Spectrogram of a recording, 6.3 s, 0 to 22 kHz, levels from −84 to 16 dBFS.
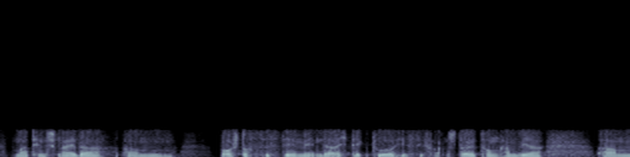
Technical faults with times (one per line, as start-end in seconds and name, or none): none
